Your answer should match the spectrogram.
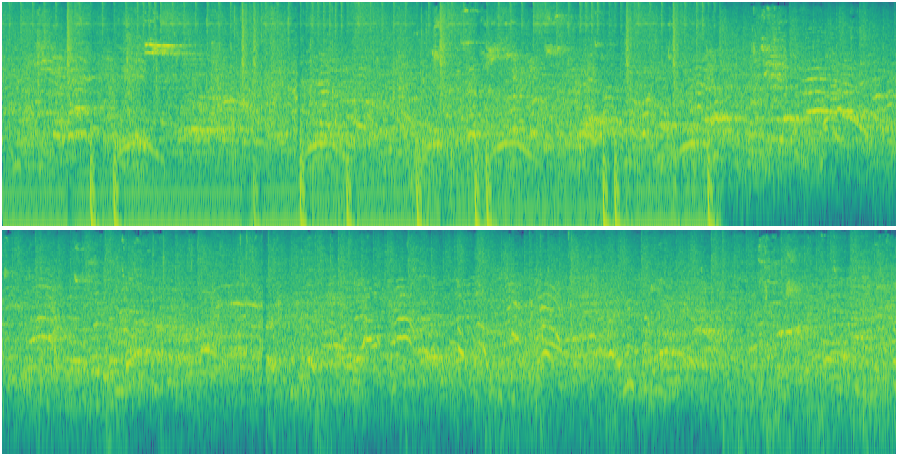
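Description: Basketball bouncing on a hardwood gym floor, several bounces a couple of seconds apart over a steady low hum. About nine seconds in, the sound cuts abruptly to the hubbub of a gym crowd talking.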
